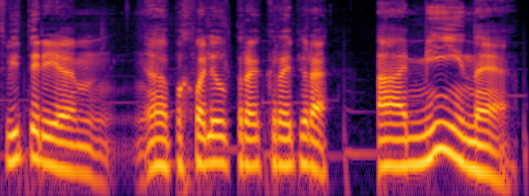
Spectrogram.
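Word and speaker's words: Aminé: Произносит его Амина, несмотря на апостроф э, в конце, что как бы предусматривает, что и на конце должно читаться. А, и вообще туда типа должно ударение падать. Но нифига. Амина.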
